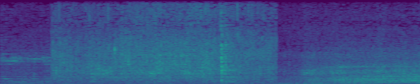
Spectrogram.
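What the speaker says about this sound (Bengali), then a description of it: "পেঁয়াজ বাদামি কালার হয়ে গেছে, আদা রসুন বাটা মিক্স করে দিয়ে দিচ্ছি" Browned onions sizzle loudly in a pan as ginger-garlic paste goes in for chicken kosha, a steady dense frying hiss with stirring that swells after the paste is added and eases slightly near the end.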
